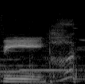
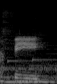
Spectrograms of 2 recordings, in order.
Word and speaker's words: Fi: to whale on it is it pronounced fear or fi I call her fee I've never heard her referred to as fi I could be wrong though but I've always referred to her as Fe the one chosen by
